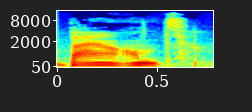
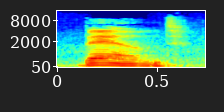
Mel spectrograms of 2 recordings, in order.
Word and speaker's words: Bernd: Bernd actually pronounces his name Bound. Band.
